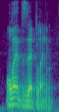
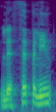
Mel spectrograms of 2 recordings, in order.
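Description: First: It is said with a native English accent. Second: It is said with a Spanish accent.

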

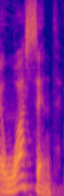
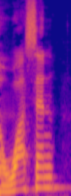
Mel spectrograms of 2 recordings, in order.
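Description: First: The final t is clearly pronounced. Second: The final t is dropped. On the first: The speaker calls it wrong. "no se dice wasn't" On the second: The speaker calls it right. "La T no se pronuncia"

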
